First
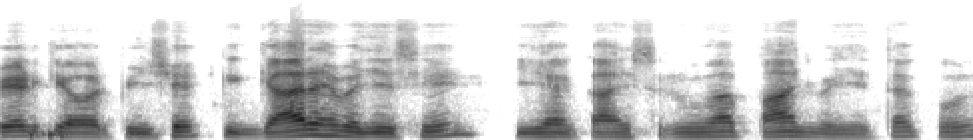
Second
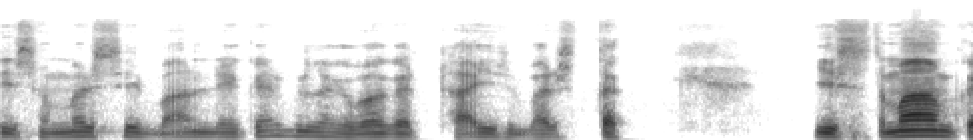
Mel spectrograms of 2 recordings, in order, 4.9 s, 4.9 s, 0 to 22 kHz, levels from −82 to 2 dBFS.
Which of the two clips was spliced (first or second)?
first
